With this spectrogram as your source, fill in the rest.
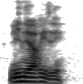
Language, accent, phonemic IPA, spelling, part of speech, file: French, France, /li.ne.a.ʁi.ze/, linéariser, verb, LL-Q150 (fra)-linéariser.wav
- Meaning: to linearize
